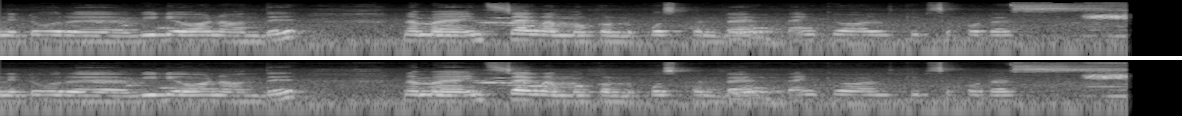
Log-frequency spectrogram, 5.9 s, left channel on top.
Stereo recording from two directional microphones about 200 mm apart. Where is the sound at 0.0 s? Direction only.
15° left (ahead or behind).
